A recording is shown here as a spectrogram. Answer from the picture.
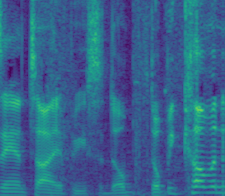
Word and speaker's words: Antiope: call it that's fine but it is a greek word a greek name of a greek character in greek mythology and the pronunciation is antiope so don't don't be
